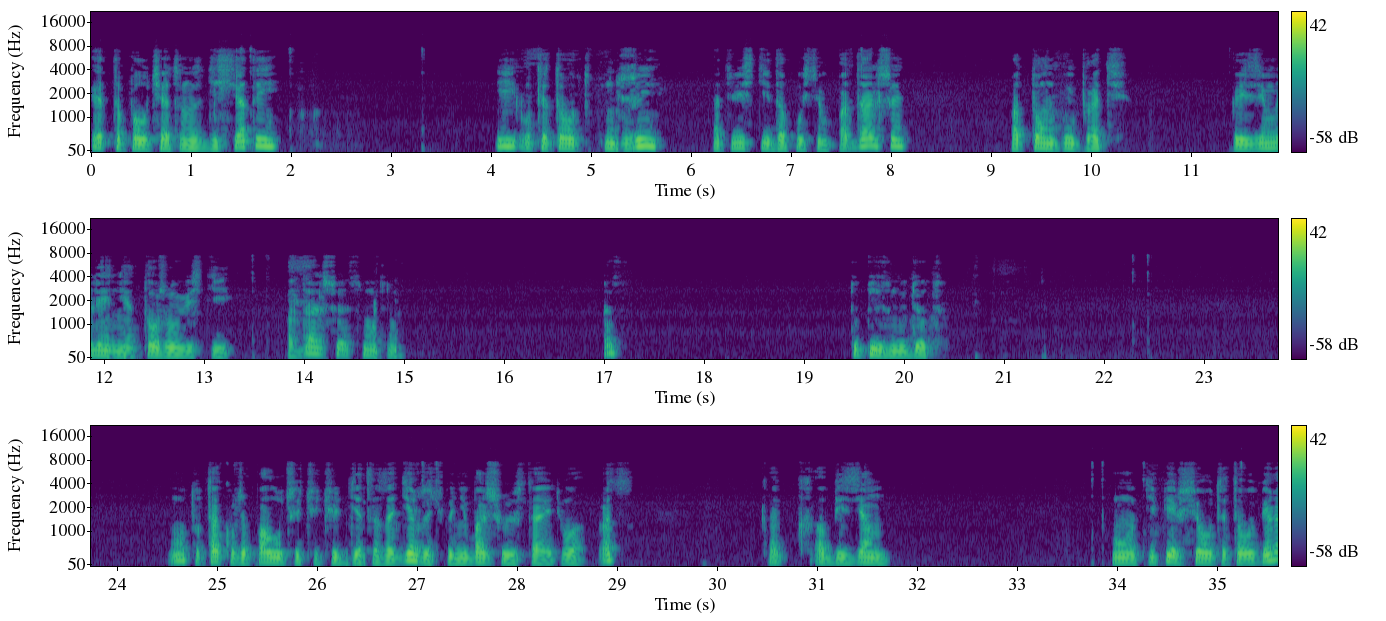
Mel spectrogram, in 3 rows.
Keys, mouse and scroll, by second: 1.4 click, 1.4-1.9 scroll up 1, 1.9 click, 9.5 click, 11.9 g, 14.7 space, 21.4 g, 26.3 g, 33.7 click, 34.2 click.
